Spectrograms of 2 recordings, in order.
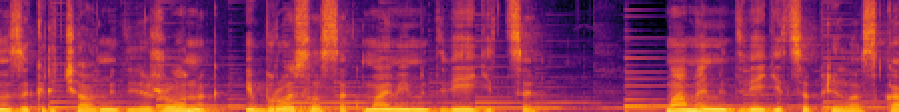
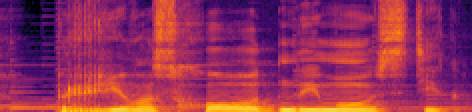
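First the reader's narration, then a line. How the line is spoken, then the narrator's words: Deep bass voice. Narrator (Russian): медведица пробасила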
